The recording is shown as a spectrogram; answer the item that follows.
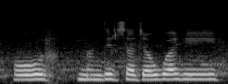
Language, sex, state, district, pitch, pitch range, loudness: Hindi, female, Bihar, Jahanabad, 235 Hz, 225-235 Hz, -19 LUFS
